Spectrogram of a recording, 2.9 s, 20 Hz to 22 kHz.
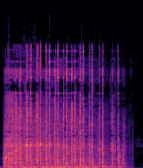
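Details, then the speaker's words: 1982 Honda ATC 200cc three-wheeler (believed Big Red 200), sat about 10 years, running on a temporary Yamaha YZ tank: the single-cylinder pops unevenly under three seconds, then dies. Cause unconfirmed; a new spark plug afterwards got it running well. "Uh let's see what we got here. You kidding me? Nope. That didn't last"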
